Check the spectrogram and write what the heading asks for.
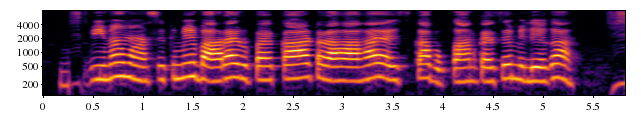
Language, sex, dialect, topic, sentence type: Hindi, female, Awadhi Bundeli, banking, question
